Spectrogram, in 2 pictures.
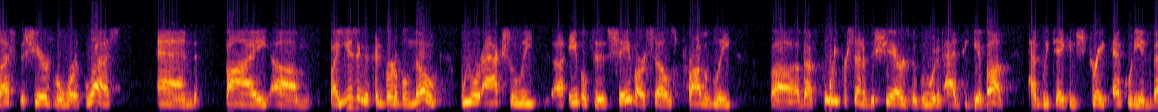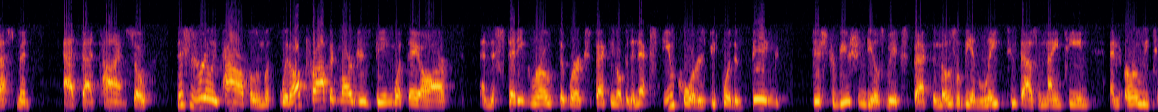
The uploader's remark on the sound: called in to SmallCapVoice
